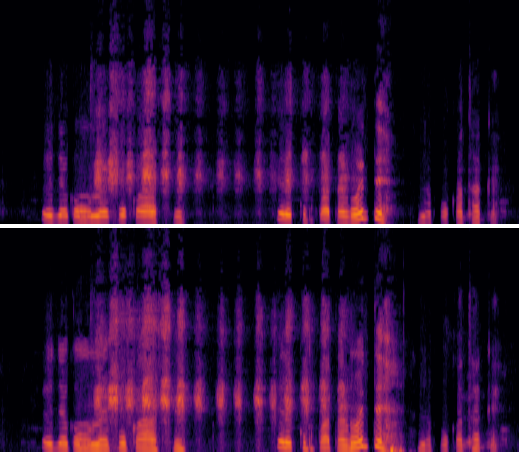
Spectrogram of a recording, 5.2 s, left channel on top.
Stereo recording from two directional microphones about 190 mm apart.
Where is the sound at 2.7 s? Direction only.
40° right (ahead or behind).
